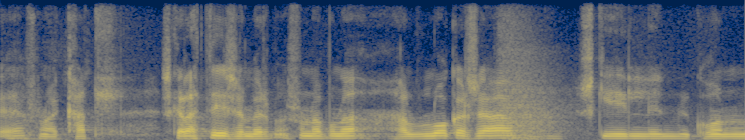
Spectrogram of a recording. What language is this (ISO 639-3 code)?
isl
